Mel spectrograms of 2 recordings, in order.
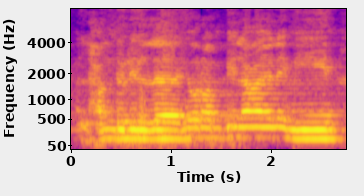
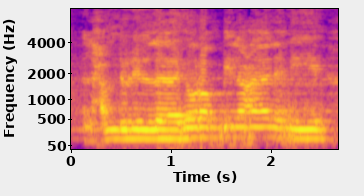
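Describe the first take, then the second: Both takes have the same delivery.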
